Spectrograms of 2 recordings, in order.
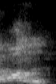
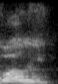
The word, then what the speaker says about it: Wallin: The real Dillian White better not sleep on my Wallen. He better not sleep on Wallen. Who we got winning the fight? Otto Wallin. I said the same thing. I said it wrong. Wallin.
